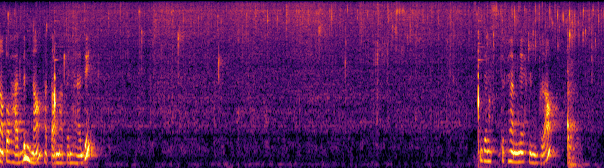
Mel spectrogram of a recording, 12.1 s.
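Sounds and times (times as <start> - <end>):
tomatoes sizzling in oil: 0.0 - 12.0.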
